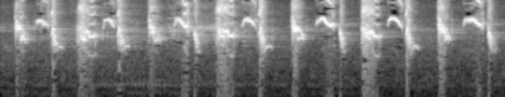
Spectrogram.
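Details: Long-tailed shrike of the Madura type from Indonesia, singing a fast, loud run of sharp chirps and up-slurred whistled notes, about twelve notes per second-long burst, repeated with little pause and no other sounds.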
